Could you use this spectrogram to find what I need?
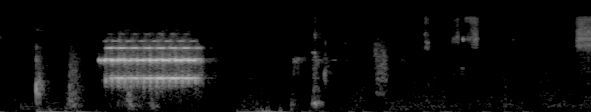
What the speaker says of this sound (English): Oh, there goes my landline.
